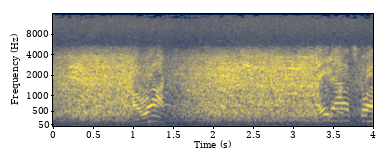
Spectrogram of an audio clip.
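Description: Crowd noise from a packed boxing arena: a steady din of many spectators' voices. Short bits of speech rise over it about a second in and near the end.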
